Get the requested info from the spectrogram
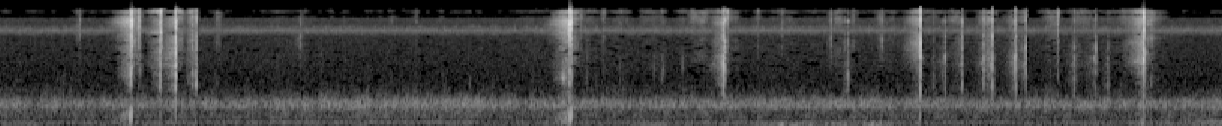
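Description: Small sharp plastic clicks and taps from handling lip-gloss tubes and their applicator wands, over a faint steady background hiss. Three clicks come quickly about a second in, and single clicks follow every second or so.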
